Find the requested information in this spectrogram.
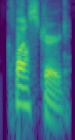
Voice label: "clustered", American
